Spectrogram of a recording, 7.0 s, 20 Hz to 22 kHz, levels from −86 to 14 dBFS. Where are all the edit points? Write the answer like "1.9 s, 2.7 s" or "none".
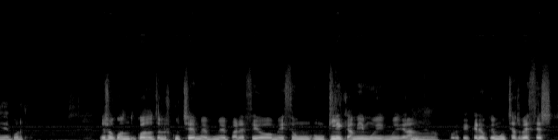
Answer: none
